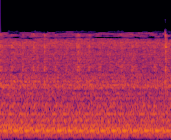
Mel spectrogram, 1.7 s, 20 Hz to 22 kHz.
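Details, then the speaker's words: Bitron diesel additive extreme-pressure bearing test at about 300–350 lb of load, versus plain diesel failing near 50 lb: a steady, even mid-pitched hum with no chatter or seizing; the bearing is still lubricated. "I'm up over 300 lb to about 350 lb of weight right now and it's still not seizing and remember with just the diesel fuel alone it was failing at about 50 lb if that"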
